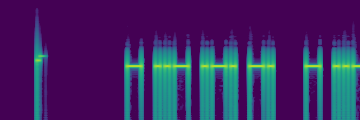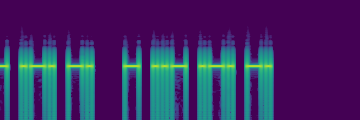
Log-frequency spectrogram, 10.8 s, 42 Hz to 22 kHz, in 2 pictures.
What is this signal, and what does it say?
Morse code, heard as a keyed tone, about 17 wpm, 700 Hz. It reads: TURN TURN TURN
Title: Top 500 Words Repeated 17wpm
